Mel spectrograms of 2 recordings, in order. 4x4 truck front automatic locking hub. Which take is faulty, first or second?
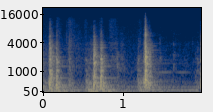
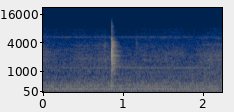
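first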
